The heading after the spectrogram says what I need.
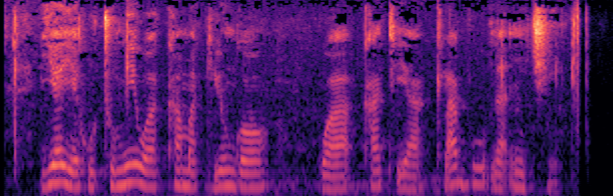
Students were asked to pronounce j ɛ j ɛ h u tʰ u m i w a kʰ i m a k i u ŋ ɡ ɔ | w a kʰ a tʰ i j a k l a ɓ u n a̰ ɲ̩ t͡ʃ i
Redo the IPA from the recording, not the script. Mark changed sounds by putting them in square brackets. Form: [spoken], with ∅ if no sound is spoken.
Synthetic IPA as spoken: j ɛ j ɛ h u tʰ u m i w a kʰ [a] m a k i u ŋ ɡ ɔ | w a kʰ a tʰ i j a k l a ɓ u n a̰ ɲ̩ t͡ʃ i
